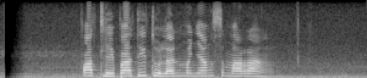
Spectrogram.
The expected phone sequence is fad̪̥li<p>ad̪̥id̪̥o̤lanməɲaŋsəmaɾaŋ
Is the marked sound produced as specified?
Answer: yes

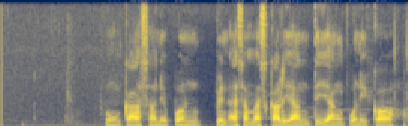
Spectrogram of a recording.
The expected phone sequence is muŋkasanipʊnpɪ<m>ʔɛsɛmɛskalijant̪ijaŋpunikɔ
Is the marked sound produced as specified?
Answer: no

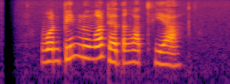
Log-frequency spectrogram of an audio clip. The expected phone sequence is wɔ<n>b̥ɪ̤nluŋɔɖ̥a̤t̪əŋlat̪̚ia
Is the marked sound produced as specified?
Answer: yes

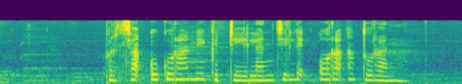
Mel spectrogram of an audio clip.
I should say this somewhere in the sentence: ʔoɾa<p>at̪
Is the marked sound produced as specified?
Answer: no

